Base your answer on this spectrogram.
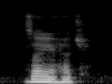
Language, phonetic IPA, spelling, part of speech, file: Polish, [zaˈjɛxat͡ɕ], zajechać, verb, LL-Q809 (pol)-zajechać.wav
